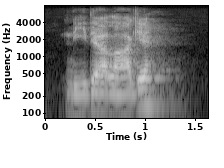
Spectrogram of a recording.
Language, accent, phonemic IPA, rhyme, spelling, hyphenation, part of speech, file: German, Austria, /ˈniːdɐˌlaːɡə/, -aːɡə, Niederlage, Nie‧der‧la‧ge, noun, De-at-Niederlage.ogg
- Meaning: defeat, loss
